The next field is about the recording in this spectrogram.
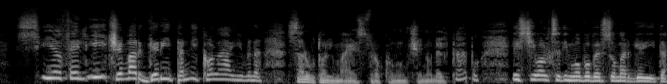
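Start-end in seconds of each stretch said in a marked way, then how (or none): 0.2-2.7 very high, ringing shout. Natascia bursts through the open door, claps her hands and calls to margherita, shouting. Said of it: "Batté le mani e gridò a Margherita".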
